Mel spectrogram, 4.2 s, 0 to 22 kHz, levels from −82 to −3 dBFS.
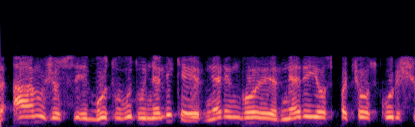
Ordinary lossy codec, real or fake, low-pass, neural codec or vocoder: MP3, 64 kbps; fake; 7.2 kHz; codec, 16 kHz, 8 kbps, FreqCodec, smaller model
